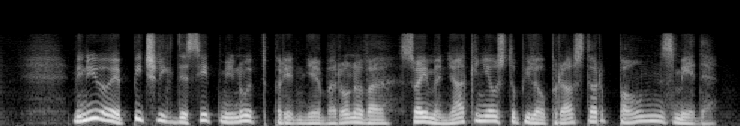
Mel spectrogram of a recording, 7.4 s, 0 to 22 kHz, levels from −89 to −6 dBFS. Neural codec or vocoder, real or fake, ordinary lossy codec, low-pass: codec, 16 kHz, about 1 kbps, DyCAST, with the encoder's durations; fake; none; 7.2 kHz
